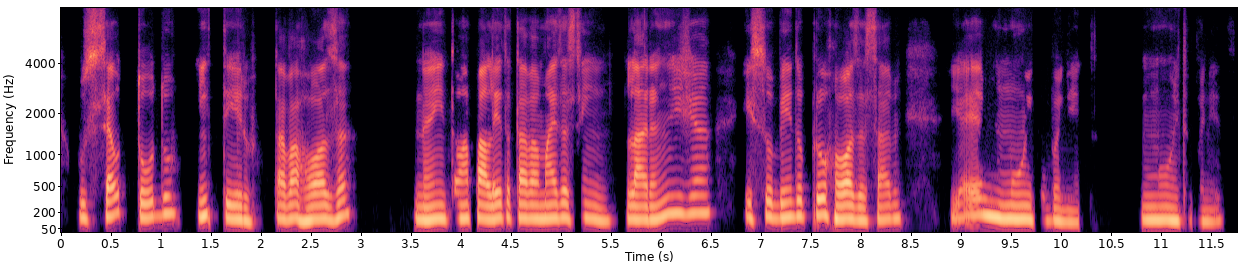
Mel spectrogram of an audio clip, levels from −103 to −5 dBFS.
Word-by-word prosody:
o 145 - -2
céu 155 +6 +1 0.2
todo 160 +6 -1 0.2
inteiro, 140 -8 0
estava 140 +1 +1
rosa, 135 +7 +2 0.6
né, 130 -2 +2
então 140 0 -1
a 140 - +2
paleta 140 +1 +3
estava 140 0 +2
mais 140 +1 +2
assim, 135 -3 -2 0.2
laranja 180 +9 +1 0.3
e 150 - -2
subindo 155 +3 0
para 170 +2 0
o - - +5
rosa, 135 -3 +4
sabe. 130 +3 -4 0.5
E, - - -7
aí 85 0 -1
é - - -2
muito 135 -5 +3
bonito 110 -3 -4 0.6
muito 130 -2 0
bonito. 115 0 -8
140 Hz, 140 wpm, -23 LUFS, 130-150 Hz, 0.6 s, o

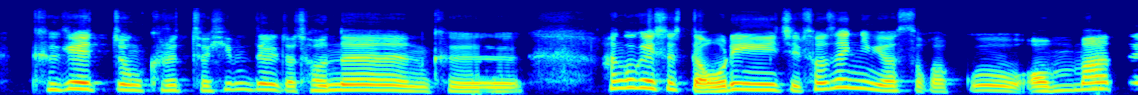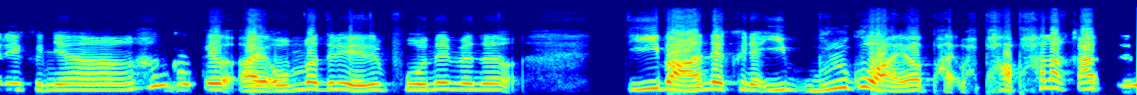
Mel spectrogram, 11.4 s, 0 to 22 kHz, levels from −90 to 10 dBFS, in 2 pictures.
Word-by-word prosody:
그게 265 +2 +2
좀 225 -2 -3
그렇죠. 210 -1 -10
힘들죠. 245 -3 -4
저는 215 -2 -1
그 170 -2 -4 0.4
한국에 310 +1 -1
있었을 260 -4 -3
때 165 - +2
어린이집 215 +1 +1
선생님이었어 260 -8 -3
갖고 180 +4 -5
엄마들이 255 +6 -2
그냥 230 0 -2
한국에 465 - +1
아이 200 0 +6
엄마들이 255 +6 +2
애를 225 +3 +3
보내면은 245 +1 0 0.6
입 280 +4 +1
안에 230 +6 +7
그냥 245 -5 -3
입 230 -2 -5
물고 310 - +1
와요. 220 -6 +6
바 - - -5 0.2
밥 - - -1
하나 320 0 +3
가득. 275 +2 +2
235 Hz, 360 characters per minute, -21 LUFS, 210-265 Hz, 0.6 s, 안에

